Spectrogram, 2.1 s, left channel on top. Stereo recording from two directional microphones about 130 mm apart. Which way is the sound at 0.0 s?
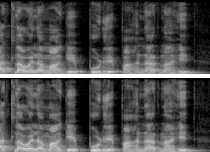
40° right (ahead or behind).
